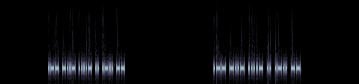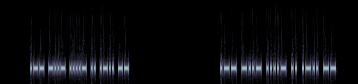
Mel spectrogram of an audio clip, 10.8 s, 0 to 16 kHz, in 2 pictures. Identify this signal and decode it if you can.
Morse code, heard as a keyed tone, about 59 wpm, 700 Hz. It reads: WX4ILM WX4ILM WX4ILM WX4ILM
